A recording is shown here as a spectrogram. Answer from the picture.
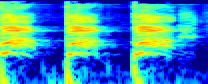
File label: "buck buck buck", ooh ahh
